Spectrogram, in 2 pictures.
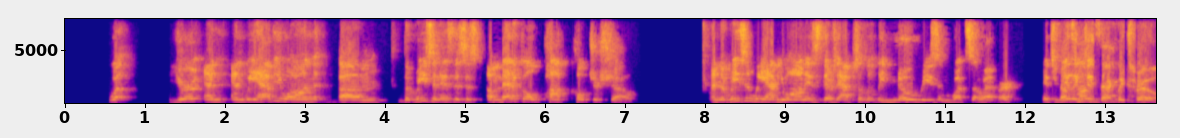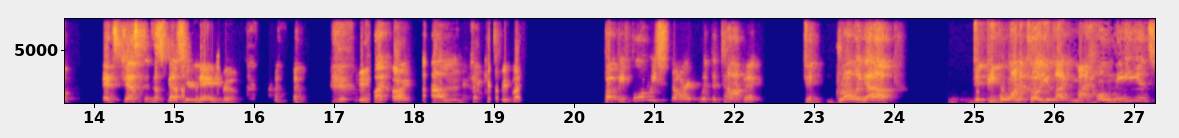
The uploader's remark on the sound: Call-in so we could do a Zoom interview while Los Angeles is still under quarantine lock down. We are doing our best with the sound quality options we have available to us.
